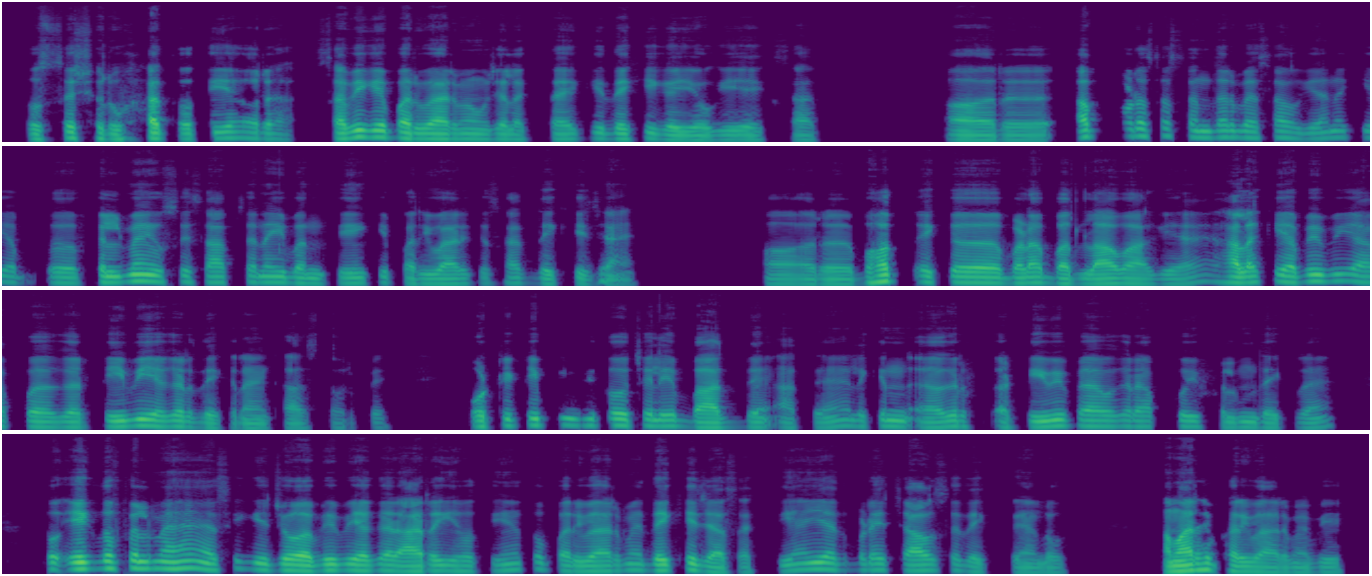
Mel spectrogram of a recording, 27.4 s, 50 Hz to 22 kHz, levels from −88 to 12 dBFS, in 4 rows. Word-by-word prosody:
उससे 110 +5 0
शुरुआत 120 -1 +3
होती 115 +3 -2
है 135 - 0
और 115 -4 -5 0.2
सभी 145 +7 +6
के 150 0 +6
परिवार 115 -4 +4
में 110 - -2
मुझे 110 0 -3
लगता 105 +1 -7
है 110 - -3
कि 120 +1 -7
देखी 115 +1 -2
गई 95 -3 0
होगी 95 +1 -3
एक 90 -1 -7
साथ, 95 -1 -9 0.7
और 95 -1 0 0.4
अब 150 - +6 0.2
थोड़ा-सा 170 0 -2
संदर्भ 145 -2 -3
ऐसा 135 +1 -5
हो 135 - -5
गया 120 +1 -8
ना 145 - -7
कि 145 -1 -13
अब 125 -1 -10
अ, 115 -1 -1
फ़िल्में 125 +6 +4
उस 135 -2 -2
हिसाब 125 -1 -3
से 130 - -4
नहीं 125 -1 0
बनती 110 -1 -4
हैं 110 - -1
कि 120 - -10
परिवार 100 -2 -2
के 110 - -15
साथ 110 +2 -9
देखी 100 -1 -6
जाएँ 90 0 -8 0.7
और 95 0 -3
बहुत 145 +6 +5
एक 125 - -2 0.3
बड़ा 115 +1 +3
बदलाव 105 -1 +1
आ 100 - +1
गया 100 +1 -7
है। 135 +5 -12
हालाँकि 125 +3 +4
अभी 145 +4 +3
भी 150 +1 -5
आप 125 -1 -8
अगर 110 -1 0
टीवी 125 +3 +4
देख 100 -5 -5
रहे 90 0 -5
हैं 90 - -7
खासतौर 95 +1 -11
पे, 100 - -16 0.4
ओटीटी 140 +4 0
पे 145 0 -5
भी 145 - -5
तो 145 - +5
चलिए 130 -1 -1
बाद 105 -3 +1
में 110 -1 -4
आते 105 0 -11
हैं, 120 +5 -6
लेकिन 125 0 -3
अगर 110 +3 -3
अ, - - -4
टीवी 115 +5 +1
पे 130 0 -2
अगर 125 0 -5
आप 120 - -6
कोई 120 -2 -2
फ़िल्म 110 -2 -7
देख 100 -2 -6
रहे 100 - -6
हैं, 115 - -15 0.4
तो 150 - +1
1-2 150 +2 +7
फ़िल्में 160 -1 +4
हैं 165 -2 +3
ऐसी 135 +5 -8
कि 140 -3 0
जो 130 -1 +5
अभी 125 +3 +5
भी 130 0 +2
अगर 120 0 +2
आ 110 -1 +5
रही 115 +1 0
होती 115 +2 -6
हैं 135 +2 -4
तो 150 - -6
परिवार 110 -2 0
में 130 +1 -5
देखी 125 +2 +4
जा 95 -6 +1
सकती 95 +6 -10
हैं, 135 +3 -2
या 145 -1 +4
बड़े 130 0 -4
चाव 120 -2 +1
से 125 +1 -11
देखते 95 -3 -9
हैं 90 - -6
लोग, 90 -1 -9 0.5
हमारे 115 +4 +9
जो - - +4
परिवार 100 -4 +1
में 90 -1 -7
भी। 95 0 -8
115 Hz, 250 wpm, -25 LUFS, 105-130 Hz, 0.7 s, हमारे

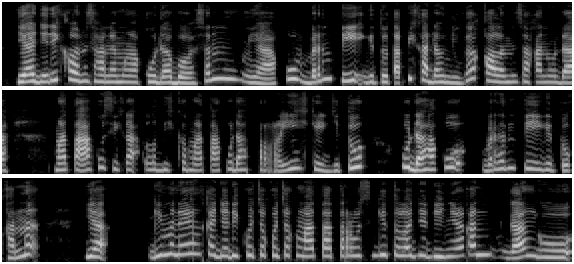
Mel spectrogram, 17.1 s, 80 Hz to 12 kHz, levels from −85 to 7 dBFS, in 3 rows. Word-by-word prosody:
Ya, 260 +1 +8
jadi, 260 +4 +3
kalau 330 -2 +3
misalkan 260 -2 -1
emang 245 -1 -1
aku 255 +2 -2
udah 225 - +3
bosen, 210 - 0 0.4
ya 195 -4 +1
aku 355 - +1
berhenti, 285 - 0
gitu. 245 0 -1
Tapi 360 - +1
kadang 245 -6 +2
juga, 220 - -2
kalau 270 -7 +4
misalkan 245 -1 -4
udah 220 -1 +2 0.5
mata 255 +1 +4
aku 345 - -5
sih, 300 -4 -9
Kak. 260 -1 -4
Lebih 255 -2 -8
ke 275 - -10
mata 230 -1 -4
aku 280 - -9
udah 255 0 -2
perih, 245 +5 -5
kayak 250 -5 -5 0.2
gitu, 355 - +3 0.3
udah. 260 -8 +6
Aku 350 - -1 0.2
berhenti, 295 +4 -4
gitu. 220 -2 -5
Karena 265 +9 +1 0.6
ya, 295 -1 +5 0.5
gimana 370 +6 +1
ya, 405 +1 +1
Kak, 370 -3 0
jadi 325 +1 +1
kucek-kucek 350 0 -4
mata 320 0 +2
terus 335 0 -4
gitu 365 0 -1
loh, 335 - +2
jadinya. 305 -1 0
Kan, 370 +1 +2 0.3
ganggu. 270 0 +3
275 Hz, 170 wpm, -22 LUFS, 245-330 Hz, 0.6 s, Ya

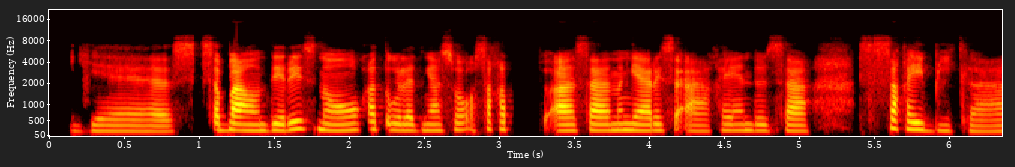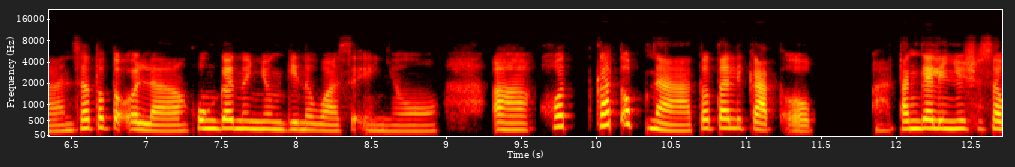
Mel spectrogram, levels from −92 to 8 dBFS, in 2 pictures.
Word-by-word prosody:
Yes, 175 -1 -6
sa 225 - +1
boundaries, 210 +3 +4
'no. 200 +1 0
Katulad 210 -3 -2
nga, 200 0 -4
so, 215 +2 -4
sa 235 - -3
kap 230 -1 -4 0.2
ah, 195 0 +6
sa 200 0 +3
nangyari 205 -1 +1
sa 180 -2 -3
akin 200 +2 -7
doon 195 - -6
sa, 185 -1 0 0.3
sa 265 - -1
kaibigan. 185 -5 -3
Sa 270 - +3
totoo 270 -5 0
lang, 190 -2 0
kung 260 +4 +1
gano'n 255 -2 +3
'yong 230 - -1
ginawa 210 -4 -3
sa - - -12
inyo, 180 -1 -10 0.4
ah, 220 -1 +1
kot 330 +1 0 0.2
cut 365 +2 +5
off 405 0 0
na, 200 -6 +2
totally 275 +4 +2
cut 220 -5 +3
off, 175 0 -4 0.3
ah, 195 +2 -14
tanggalin 255 +1 +4
niyo 255 - +1
siya 240 0 0
205 Hz, 185 wpm, -24 LUFS, 190-240 Hz, 0.4 s, ah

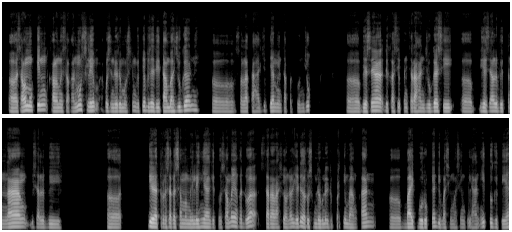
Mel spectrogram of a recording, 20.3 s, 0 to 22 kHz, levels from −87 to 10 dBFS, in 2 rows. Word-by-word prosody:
Eee, 115 -1 +2
sama 130 +4 +5
mungkin 165 +3 +4
kalau 125 0 +2
misalkan 120 +1 -3
muslim- 145 -4 +2
aku 130 - -5
sendiri 120 0 +1
muslim 120 +3 -5
gitu 145 +3 -1
ya- - - -6
bisa 135 0 +4
ditambah 125 0 +2
juga 145 +4 +3
nih, 160 -1 -6 0.3
eee, 110 -1 -6
solat 120 0 -3
tahajud 115 +4 -9
ya, 130 -1 +1
minta 115 -2 -7
petunjuk. 120 +6 -9 0.8
Eee, 110 -1 -3
biasanya 135 +5 +4
dikasih 120 0 -5
pencerahan 120 -1 -1
juga 120 +3 +3
sih, 120 -1 -1
eee, 115 -2 -7 0.2
biasanya 130 0 +2
lebih 120 0 -3
tenang, 135 +3 +5
bisa 125 -2 -10
lebih 115 -1 -4 1.0
eee, 115 -1 -2 0.6
tidak 135 -3 +11
tergesa-gesa 125 0 -1
memilihnya 120 +1 +1
gitu, 120 -1 -9
sama 130 +7 -1
yang 155 - +3
kedua 135 +4 0
secara 120 -1 -1
rasional 115 +2 -3
jadi 130 +1 +1
harus 125 +1 -5
benar-benar 120 -1 -2
dipertimbangkan, 125 +5 -4 0.3
eee, 110 -1 -6
baik 120 +1 +3
buruknya 120 +4 -1
di 130 - -4
masing-masing 115 0 -11
pilihan 110 +1 -11
itu, 140 -2 -3
gitu 120 0 -5
120 Hz, 160 wpm, -25 LUFS, 115-130 Hz, 1.0 s, tidak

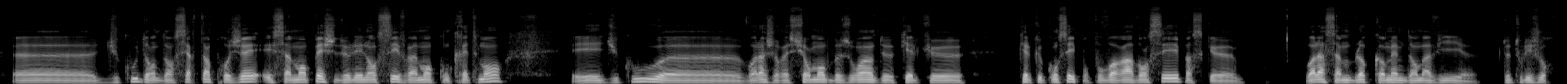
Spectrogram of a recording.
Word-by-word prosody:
Heu, 90 -1 -2
du 90 +4 -12
coup 135 +8 -2
dans 110 -4 0
dans 95 +1 -3
certains - - -1
projets 125 +6 +1
et 110 - -1
ça 100 -1 -1
m'empêche 110 +2 +3
de 100 +1 -1
les 105 +1 +2
lancer 110 +4 +2
vraiment 105 0 +2
concrètement 120 +8 -1 0.7
et 90 +1 -1
du 90 +3 -10
coup, 125 0 +2
heu, 90 -2 0
voilà 95 +5 +1
j'aurais 95 -1 -3
sûrement 110 +3 +2
besoin 105 +2 +2
de 95 0 -2
quelques, 95 +1 -2
heu 95 -3 +1 0.5
quelques - - +1
conseils 110 +4 +2
pour 90 - -12
pouvoir 105 +2 +1
avancer. 105 +8 +3
Parce 85 -8 -6
que 85 -4 -3 0.7
voilà 105 +3 +5
ça 105 -2 0
me 100 - +2
bloque 105 +3 +2
quand 95 - +1
même 100 -2 +2
dans 95 0 0
ma 90 -1 +1
vie, 90 0 -4
heu, 70 -3 -10 0.3
de 100 - -3
tous 100 +1 -10
les 105 - +1
jours. - - -3
100 Hz, 180 wpm, -24 LUFS, 90-105 Hz, 0.7 s, voilà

